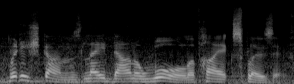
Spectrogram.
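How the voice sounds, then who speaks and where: A man narrating a history documentary in a clear, expressive scripted delivery. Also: medium pitch, moderate pace, slight background noise. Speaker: documentary presenter.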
